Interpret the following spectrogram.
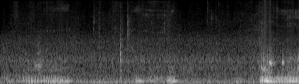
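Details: Wire-haired dachshund, newly rescued from a shelter, grumbling while being given a bath; low throaty rumbling growls come in bursts of about a second with pauses, the loudest near the end, amid background rustling and handling noises.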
